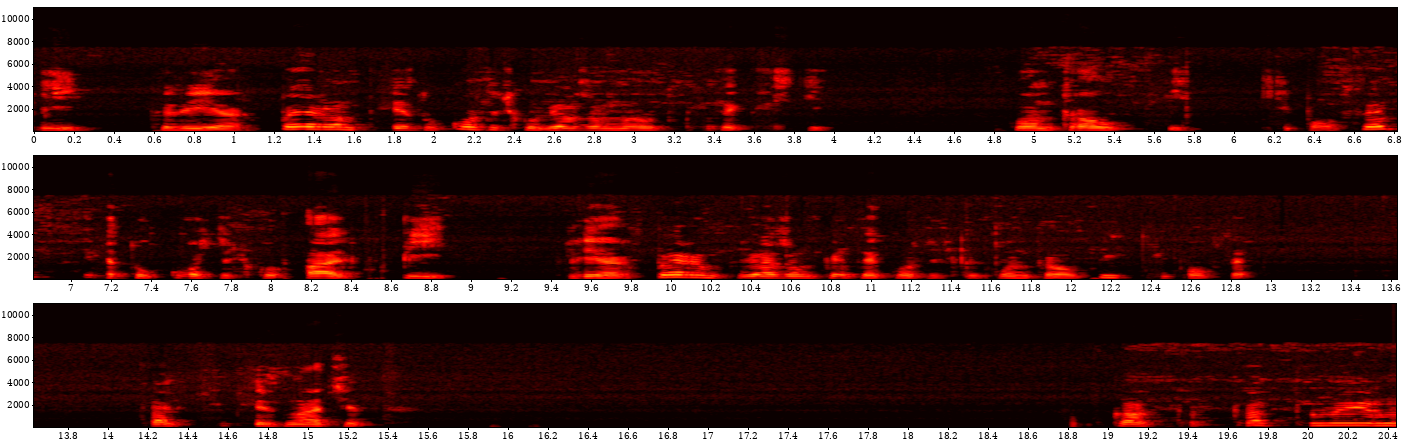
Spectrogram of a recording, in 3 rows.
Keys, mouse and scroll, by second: 2.8 shift+click, 5.6 ctrl+p, 7.5 click, 8.6 alt+p, 10.6 shift+click, 11.5 ctrl+p, 13.5 click, 16.0 e, 19.6 middle click.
